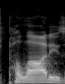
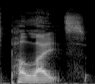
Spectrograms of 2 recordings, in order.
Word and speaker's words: Pilates: Um for the longest time she also made fun of me because I used to pronounce Pilates as palates.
